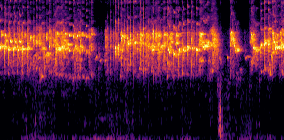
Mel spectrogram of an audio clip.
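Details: Nearly continuous shrill twittering from many African lovebirds in a breeding colony, a steady high chatter briefly dipping once toward the end.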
